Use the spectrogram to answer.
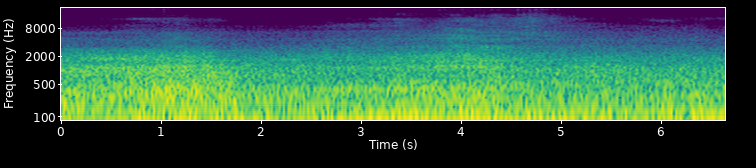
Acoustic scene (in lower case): street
